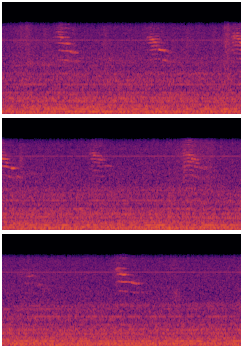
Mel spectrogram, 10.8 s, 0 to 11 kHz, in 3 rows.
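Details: Male Russian Blue kitten, born 19 January 2012, in a pet shop in Yokosuka, Kanagawa, Japan, giving short high faint meows about every one to two seconds over a steady loud hum and room noise.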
